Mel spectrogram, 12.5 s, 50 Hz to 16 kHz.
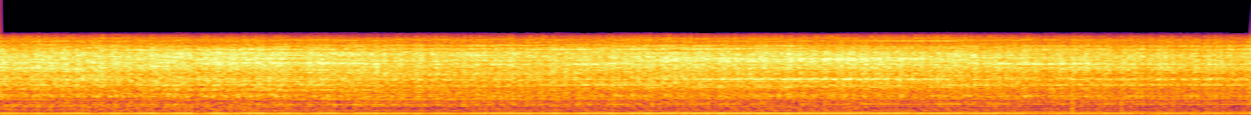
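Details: Skoda 120L engine, first start after rebuild: smooth, constant idle held evenly for over ten seconds with no ticking, hunting or misfire; normal idle.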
